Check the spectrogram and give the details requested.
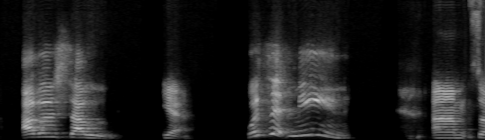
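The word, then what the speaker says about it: Abu Alsaoud: Is it Abu Al-Saud? No, the AL is silent. So Abu Saud. Abu Saud.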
